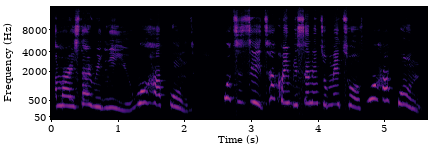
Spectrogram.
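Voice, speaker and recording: A woman's voice: extremely high pitch, big pitch swings, normal speed, fairly bright tone, voice pushed up, heavily acted. A woman voicing a young woman who fires off astonished questions at an old roommate. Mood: shocked.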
